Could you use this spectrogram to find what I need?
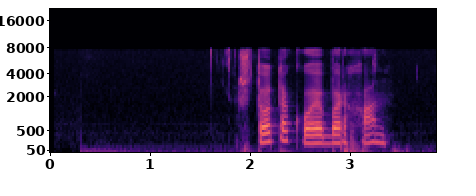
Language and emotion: Russian, neutral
